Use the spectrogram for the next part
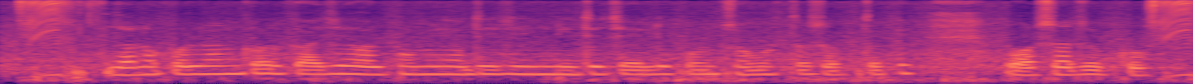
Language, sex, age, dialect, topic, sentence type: Bengali, female, 25-30, Northern/Varendri, banking, question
